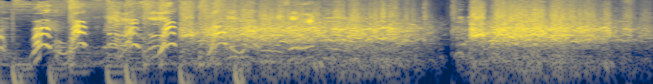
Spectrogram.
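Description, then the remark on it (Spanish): A person imitates a dog, barking out their own name, with a rapid series of loud, yelping barks and yips in the first two seconds, followed by a dense, noisy wash of crowd-like sound and chatter. “eso, ladrando decir su nombre, Usted le acaba de cambiar.”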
